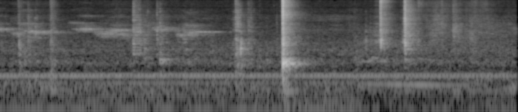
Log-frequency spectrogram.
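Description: A CD being handled and clicked onto the spindle of a wall-mounted CD player: light handling noises, one sharp click a little after halfway, then two lighter clicks about a second later.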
